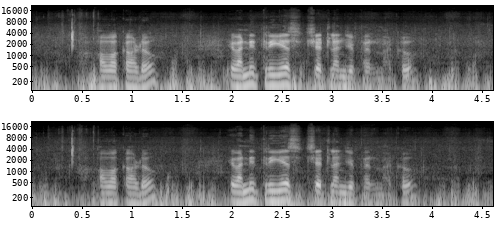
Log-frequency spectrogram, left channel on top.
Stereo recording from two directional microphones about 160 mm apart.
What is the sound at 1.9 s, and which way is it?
Speech, 15° right (ahead or behind).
